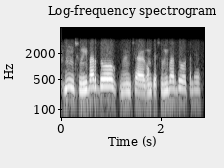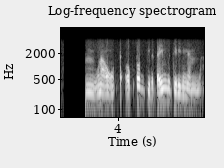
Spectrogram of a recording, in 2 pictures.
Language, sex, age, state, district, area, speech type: Santali, male, 30-45, West Bengal, Bankura, rural, conversation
